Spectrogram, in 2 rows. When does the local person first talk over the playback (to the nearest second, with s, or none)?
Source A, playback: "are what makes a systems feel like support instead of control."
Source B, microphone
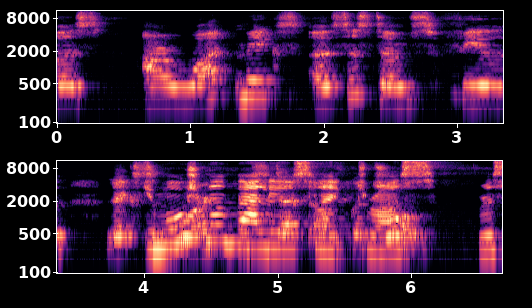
4 s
